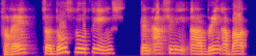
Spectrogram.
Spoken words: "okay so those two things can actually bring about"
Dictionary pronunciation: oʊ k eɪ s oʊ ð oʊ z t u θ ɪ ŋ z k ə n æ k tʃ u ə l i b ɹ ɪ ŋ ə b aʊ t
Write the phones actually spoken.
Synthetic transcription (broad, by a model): oʊ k eɪ s oʊ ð oʊ s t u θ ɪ ŋ s k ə n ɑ k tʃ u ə l i b ɹ ɪ ŋ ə b aʊ t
